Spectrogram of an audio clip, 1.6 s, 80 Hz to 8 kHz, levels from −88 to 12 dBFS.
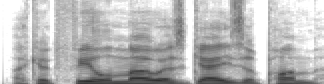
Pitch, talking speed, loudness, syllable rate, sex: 145 Hz, 260 wpm, -14 LUFS, 5.3 syllables/s, male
